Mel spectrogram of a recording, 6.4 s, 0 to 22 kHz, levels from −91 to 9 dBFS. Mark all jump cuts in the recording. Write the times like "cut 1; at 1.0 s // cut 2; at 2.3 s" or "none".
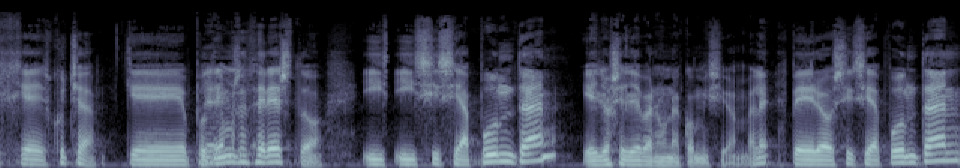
cut 1; at 2.6 s // cut 2; at 3.8 s // cut 3; at 5.2 s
